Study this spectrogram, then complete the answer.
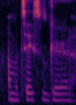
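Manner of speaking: a hushed, breathy aside, words just voiced; soft whisper of Texas pride. Real, not acted. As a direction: whisper it like a proud secret. Proud whispered declaration.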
